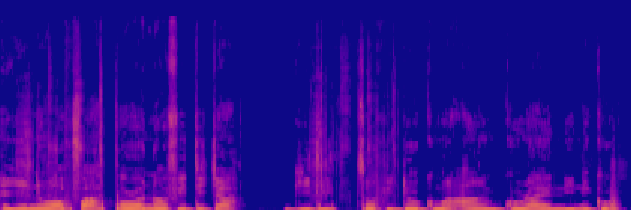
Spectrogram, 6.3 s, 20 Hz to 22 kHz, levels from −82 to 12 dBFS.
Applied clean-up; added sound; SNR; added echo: neural mask model RNNoise.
